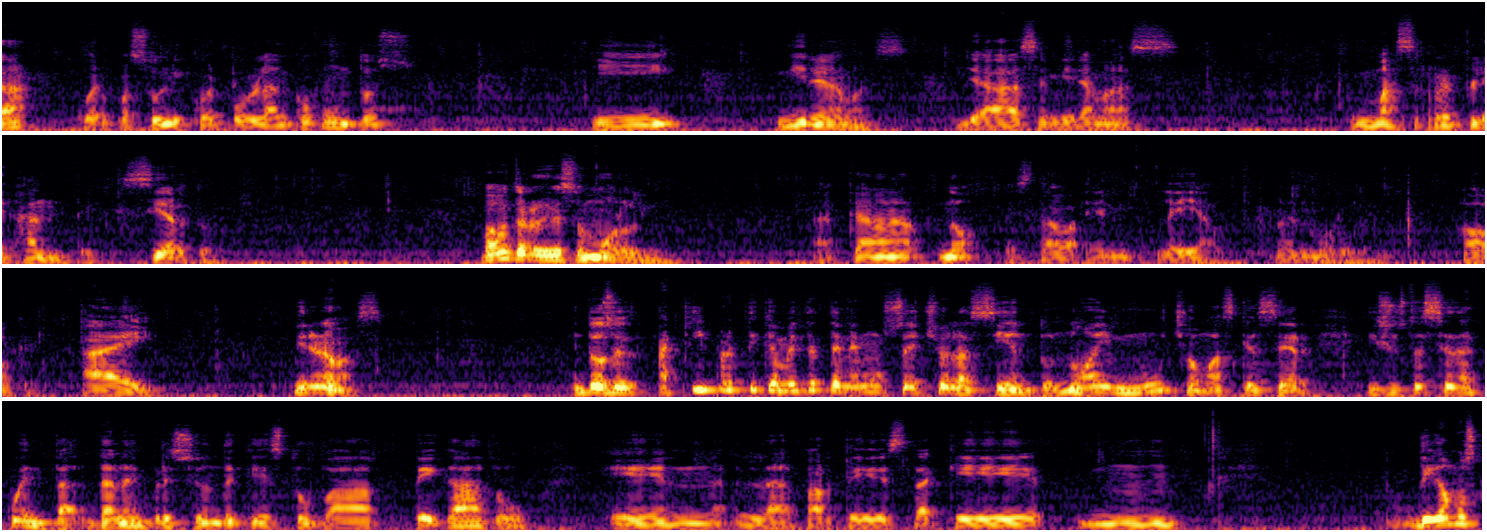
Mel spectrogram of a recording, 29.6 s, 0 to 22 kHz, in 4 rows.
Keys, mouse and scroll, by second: 0.4-0.7 scroll down 2, 1.3 shift+middle click, 1.8-2.4 shift+scroll up 2, 2.5 shift+middle click, 3.0-5.7 shift+middle drag, 6.2 shift+middle click, 6.7-7.7 shift+scroll down 5, 7.9-9.5 drag, 10.3 click, 11.2-12.2 drag, 13.9 shift+click, 14.7-15.8 shift+scroll down 1, 16.2 shift+click, 17.2-18.5 shift+drag, 18.5 shift+middle click, 19.2-21.8 shift+scroll down 1, 21.8-23.1 scroll down 1.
